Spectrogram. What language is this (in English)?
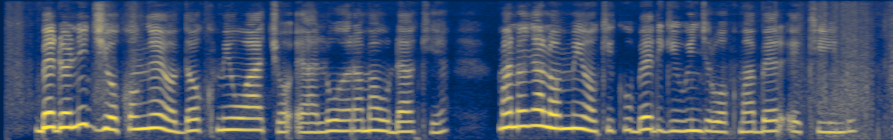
Luo (Kenya and Tanzania)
